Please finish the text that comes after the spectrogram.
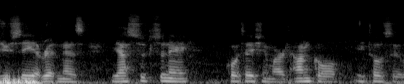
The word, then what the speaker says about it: Yasutsune: So in Japanese it would be Yasutsune. And then in the more Chinese pronunciation or Okinawan language pronunciation would be Uncle.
